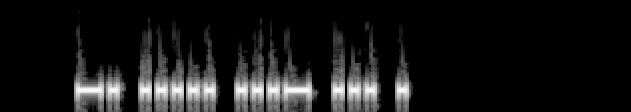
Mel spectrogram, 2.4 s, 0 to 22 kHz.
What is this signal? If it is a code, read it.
Morse code, heard as a keyed tone, about 40 wpm, 700 Hz. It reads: N5VSE
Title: USA Call Signs - 5 Characters - 2x Character Spacing - 40wpm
